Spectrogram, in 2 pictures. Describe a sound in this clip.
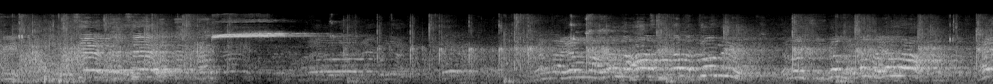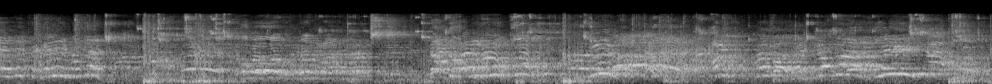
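A volleyball is hit hard with sharp smacks in a large echoing hall.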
